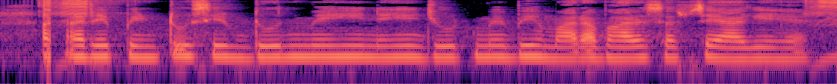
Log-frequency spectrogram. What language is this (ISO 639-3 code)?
hin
